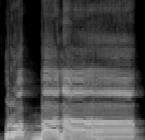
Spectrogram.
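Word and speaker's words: رَبَّنَا: সামাও এরপরে রবাবর বা রব্বা নুন আলিফ জবর না রব্বানা এটা যদি কেউ রাব্বানা পড়ি রকে রা পড়ি পড়া শুদ্ধ হবে না আমার সাথে পড়বেন রব্বানা আলিফ জবর মা এক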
